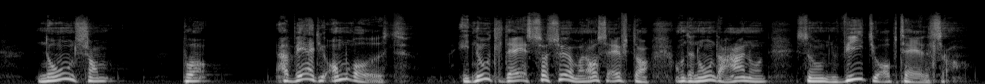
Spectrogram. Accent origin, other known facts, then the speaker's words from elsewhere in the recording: Faroe Islands; also born or lived in Copenhagen; now in Løsning, Denmark; og jeg bor i Løsning. Jeg kalder mig færing, selvom jeg er født i København, men har boet hele mit liv på Færøerne. Så sådan er det. Jeg taler lidt med accent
